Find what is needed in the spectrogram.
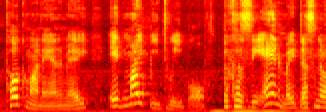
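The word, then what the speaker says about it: Dwebble: I mean it I call it dwble because I'm pretty sure that's how it's pronounced cuz you know it it's pebble.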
